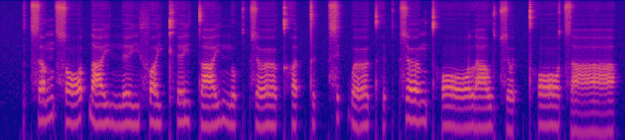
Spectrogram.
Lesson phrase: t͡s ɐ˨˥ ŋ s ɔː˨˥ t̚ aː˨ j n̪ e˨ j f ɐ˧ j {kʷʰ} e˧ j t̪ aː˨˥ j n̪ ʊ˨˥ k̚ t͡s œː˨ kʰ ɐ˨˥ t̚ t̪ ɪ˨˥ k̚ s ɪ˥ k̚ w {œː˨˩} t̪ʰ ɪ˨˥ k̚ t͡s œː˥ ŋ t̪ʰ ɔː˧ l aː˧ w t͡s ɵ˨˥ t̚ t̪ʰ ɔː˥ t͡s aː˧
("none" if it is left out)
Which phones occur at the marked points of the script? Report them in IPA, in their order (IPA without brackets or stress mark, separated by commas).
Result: kʰ, œː˨˧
